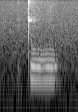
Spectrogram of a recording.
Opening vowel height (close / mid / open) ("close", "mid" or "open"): close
